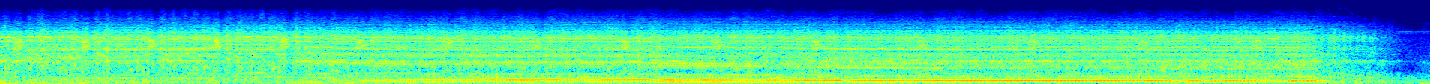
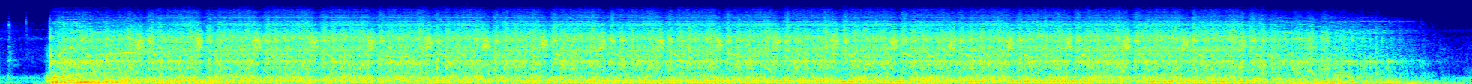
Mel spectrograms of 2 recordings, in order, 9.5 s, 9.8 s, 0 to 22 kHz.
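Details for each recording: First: 1951 Chevrolet Advanced Design pickup sitting about 30 years, no spark plugs in: slow, laboured whirring crank about four beats a second with strained motor tone; smoking followed, owner suspects faulty starter rather than weak battery. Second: 1951 Chevrolet Advanced Design pickup after refitting the starter, cranking with battery connected: steady, even whirring crank about nine seconds at constant speed, no grinding or dragging and no smoke; starter turns the engine fine.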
